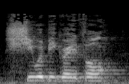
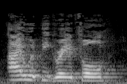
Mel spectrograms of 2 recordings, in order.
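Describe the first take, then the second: First: "would" leaned on in "she would be grateful"; stress on would. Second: "I" hit hard in "I would be grateful"; stress on I. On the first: Telling the customer off, leaning on "would". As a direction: press down on "would". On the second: Telling the customer off, punching "I". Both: Shown as a demonstration.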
